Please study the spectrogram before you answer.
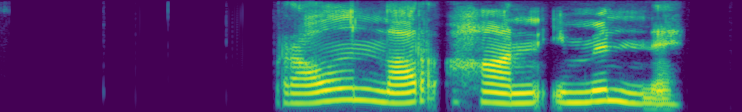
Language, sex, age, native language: Icelandic, female, 9, Icelandic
